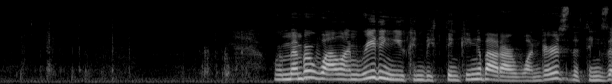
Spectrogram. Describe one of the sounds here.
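Paper rustles as pages are handled.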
